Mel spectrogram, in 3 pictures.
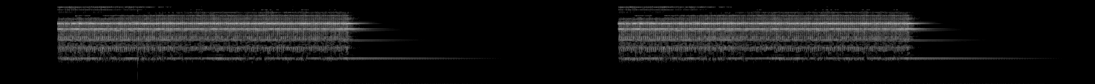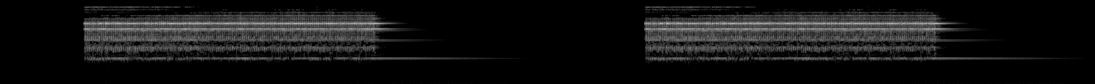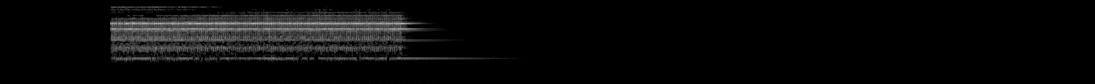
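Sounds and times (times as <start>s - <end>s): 
telephone: 0.6s - 3.8s, 6.2s - 9.4s, 11.8s - 15.1s, 17.4s - 20.6s, 23.0s - 26.3s.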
